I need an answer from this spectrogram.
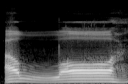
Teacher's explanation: Sehingganya lafaz Allah kita baca panjang. Mad thobbi'i panjangnya dua harakat. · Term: Mad tabi'i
